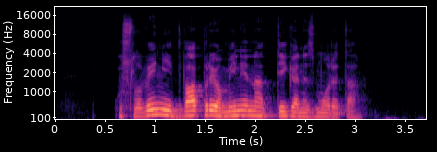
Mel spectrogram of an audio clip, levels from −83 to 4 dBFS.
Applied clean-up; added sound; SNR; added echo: neural mask model DeepFilterNet 3.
